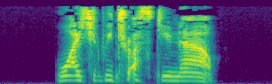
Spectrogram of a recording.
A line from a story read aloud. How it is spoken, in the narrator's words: Merrick said, his voice rough and shaky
